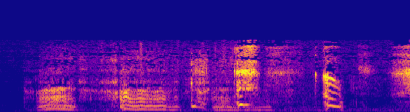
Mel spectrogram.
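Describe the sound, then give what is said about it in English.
A dog growls and snarls in a series of drawn-out, rumbling bursts with short pauses between them, loud, with no one speaking. “Does the dog frighten you, Mrs. Grant?”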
